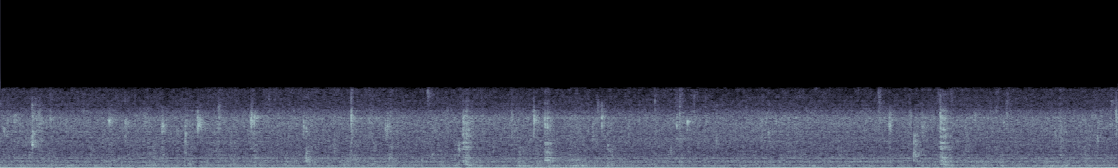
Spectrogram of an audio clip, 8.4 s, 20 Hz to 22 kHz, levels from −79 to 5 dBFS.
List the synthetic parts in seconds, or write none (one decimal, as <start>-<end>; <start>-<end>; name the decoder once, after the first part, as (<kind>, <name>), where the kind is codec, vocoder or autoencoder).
0.0-2.0 (vocoder, Vocos); 3.0-4.1; 5.5-8.4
